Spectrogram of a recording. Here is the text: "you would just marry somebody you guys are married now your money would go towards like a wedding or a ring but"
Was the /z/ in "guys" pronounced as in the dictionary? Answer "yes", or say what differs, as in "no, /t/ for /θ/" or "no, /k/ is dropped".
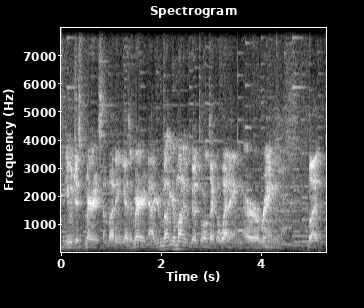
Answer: yes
